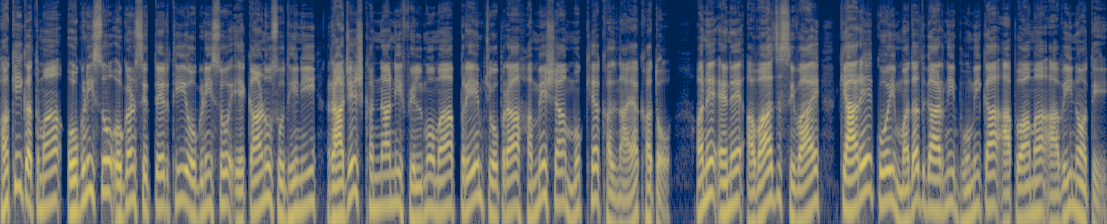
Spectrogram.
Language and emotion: Gujarati, neutral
